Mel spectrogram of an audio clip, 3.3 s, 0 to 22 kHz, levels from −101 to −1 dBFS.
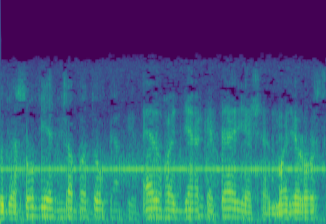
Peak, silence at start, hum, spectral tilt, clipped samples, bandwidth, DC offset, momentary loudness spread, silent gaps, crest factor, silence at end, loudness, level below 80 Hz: -4 dBFS; 0 s; none; -8 dB/octave; under 0.1%; 7.4 kHz; under 0.1%; 4 LU; none; 18 dB; 0 s; -22 LUFS; -46 dBFS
